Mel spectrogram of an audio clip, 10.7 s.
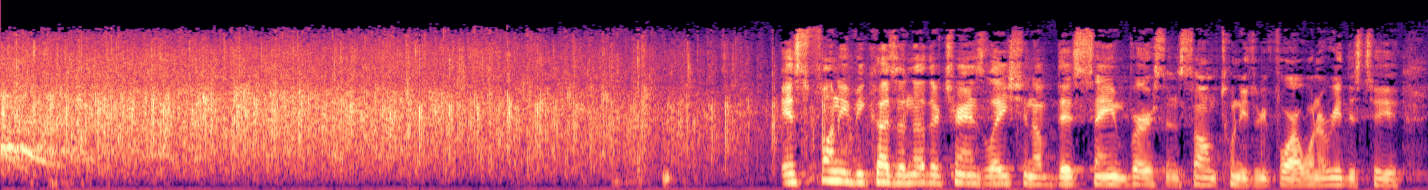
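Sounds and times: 
audience applause: 0.0s - 6.5s
speech: 5.8s - 10.7s.

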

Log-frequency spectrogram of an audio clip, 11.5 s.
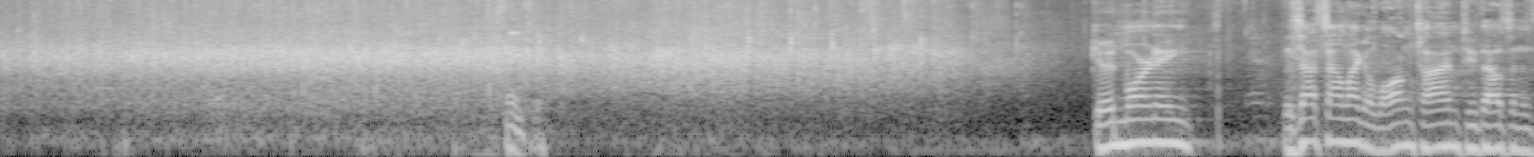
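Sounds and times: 
audience clapping to welcome a guest speaker at Mount Pleasant: 0.0s - 8.2s
speech: 3.8s - 4.2s, 8.2s - 9.0s, 9.6s - 11.4s.

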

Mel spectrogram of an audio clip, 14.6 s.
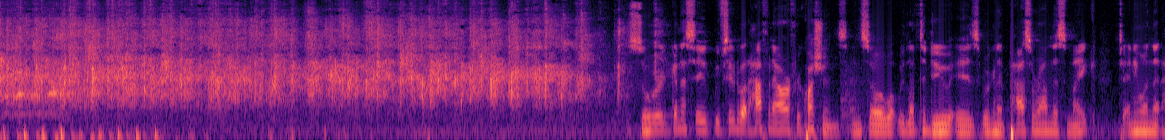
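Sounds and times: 
audience applause: 0.0s - 7.9s
speech: 8.0s - 14.5s.

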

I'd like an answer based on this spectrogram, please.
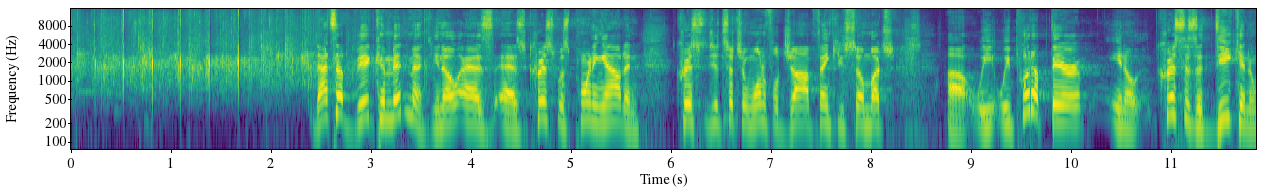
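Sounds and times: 
audience clapping for the newly immersed: 0.0s - 4.0s
speech: 2.4s - 11.8s.

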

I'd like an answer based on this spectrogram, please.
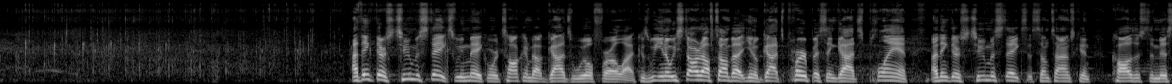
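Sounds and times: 
audience clapping hands: 0.0s - 3.7s
speech: 3.5s - 11.7s.

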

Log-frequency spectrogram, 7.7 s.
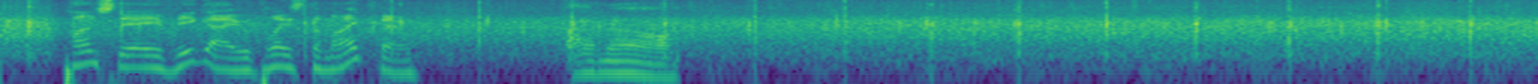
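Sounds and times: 
crowd applause: 0.0s - 7.6s
speech: 0.4s - 2.2s, 2.8s - 3.5s
single pair of hands clapping slowly: 1.9s - 7.6s.

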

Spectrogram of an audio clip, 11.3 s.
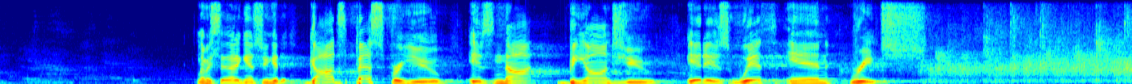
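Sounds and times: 
speech: 2.0s - 9.2s
crowd clapping: 8.3s - 11.3s.

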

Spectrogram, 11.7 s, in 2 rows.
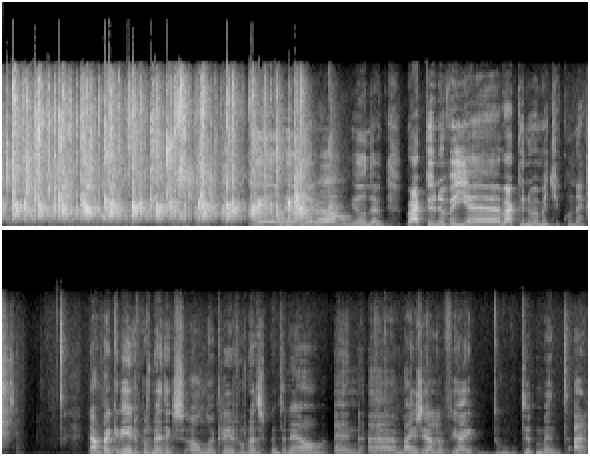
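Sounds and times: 
warm applause from an audience: 0.0s - 3.5s
speech: 3.1s - 6.0s, 6.7s - 11.7s.

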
